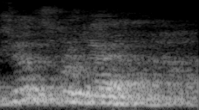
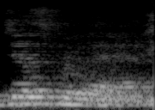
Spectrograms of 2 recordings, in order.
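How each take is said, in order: First: "just for that" said louder, with force; emphatic repeat. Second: Said in the usual way. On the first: Real, not acted.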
